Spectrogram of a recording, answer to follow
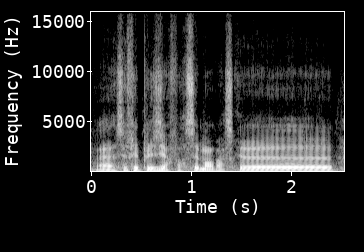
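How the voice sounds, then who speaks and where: A man gives casual interview answers as a filmmaker. He pauses often and speaks hesitantly at a middle pitch. A faint low rumble sits behind him. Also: little pitch movement, mellow.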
